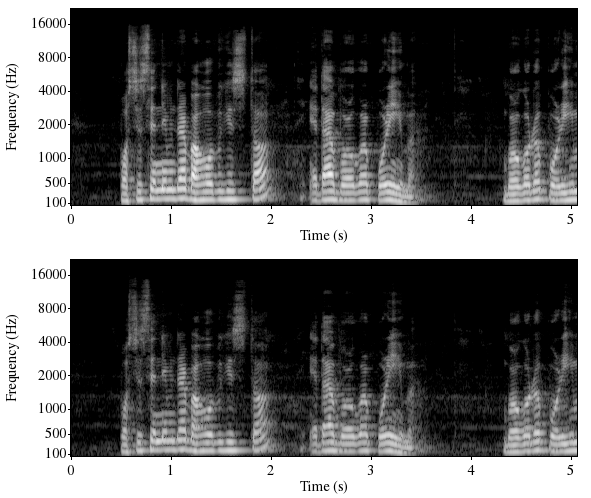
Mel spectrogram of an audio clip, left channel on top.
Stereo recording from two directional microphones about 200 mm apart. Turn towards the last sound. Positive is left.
turn(degrees=30)  # may be behind; listen again after turning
